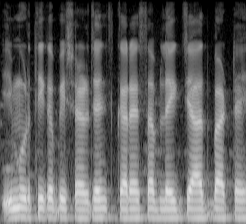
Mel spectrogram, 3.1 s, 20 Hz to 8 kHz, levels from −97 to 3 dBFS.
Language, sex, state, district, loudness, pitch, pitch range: Bhojpuri, male, Uttar Pradesh, Deoria, -15 LUFS, 115 Hz, 115-120 Hz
